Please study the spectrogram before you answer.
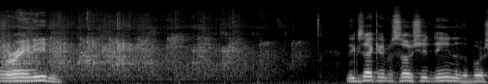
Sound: audience clapping

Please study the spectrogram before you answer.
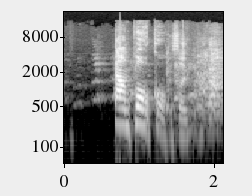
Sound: spanish

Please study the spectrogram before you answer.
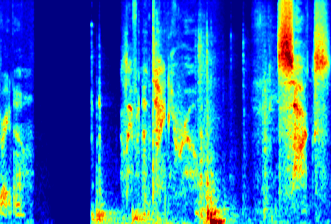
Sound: whispering

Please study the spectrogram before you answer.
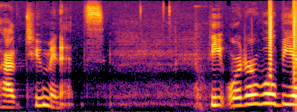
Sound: silence

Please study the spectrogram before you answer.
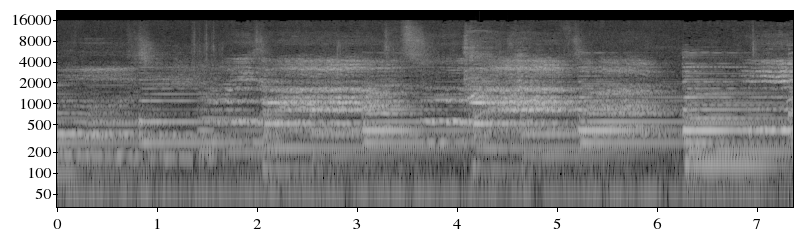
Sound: high voices

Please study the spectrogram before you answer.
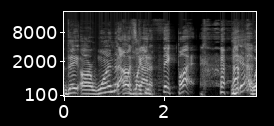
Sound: laughter

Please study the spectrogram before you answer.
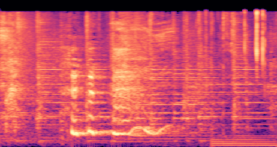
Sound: laughter

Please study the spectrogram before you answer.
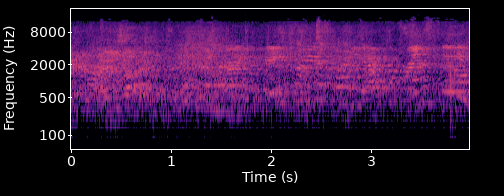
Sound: people chattering

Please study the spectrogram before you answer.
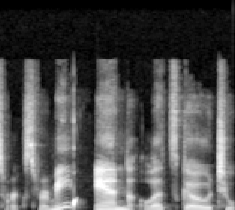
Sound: text overlay blooping

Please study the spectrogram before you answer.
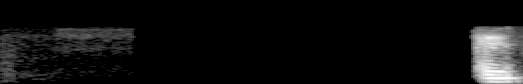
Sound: silence

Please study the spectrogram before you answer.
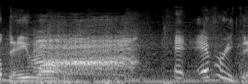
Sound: bleating

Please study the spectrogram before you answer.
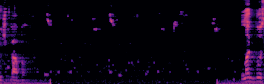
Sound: birds chirping

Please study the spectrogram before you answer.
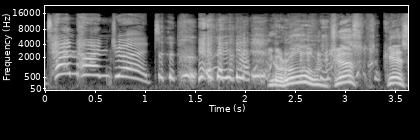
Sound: children laughing

